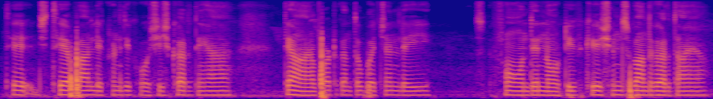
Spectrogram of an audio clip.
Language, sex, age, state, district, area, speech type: Punjabi, male, 18-30, Punjab, Moga, rural, spontaneous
